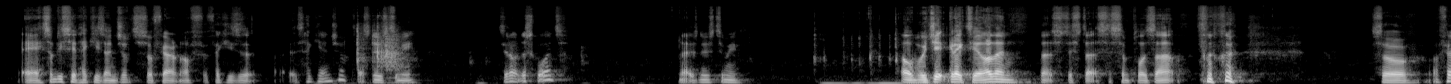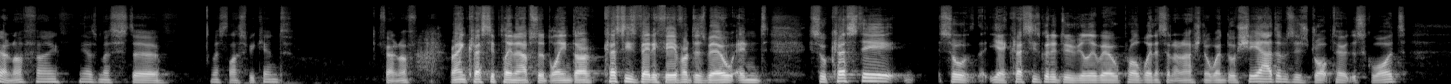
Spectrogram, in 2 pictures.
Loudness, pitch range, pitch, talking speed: -17 LUFS, 100-120 Hz, 105 Hz, 185 wpm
